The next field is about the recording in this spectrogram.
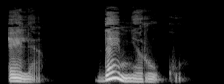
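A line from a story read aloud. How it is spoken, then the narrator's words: Soft. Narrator (Russian): мягко произнес Барс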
